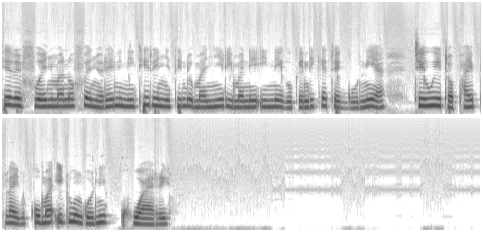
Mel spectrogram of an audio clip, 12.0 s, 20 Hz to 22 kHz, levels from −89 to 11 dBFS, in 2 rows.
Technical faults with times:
0.00-11.97 converter idle tones

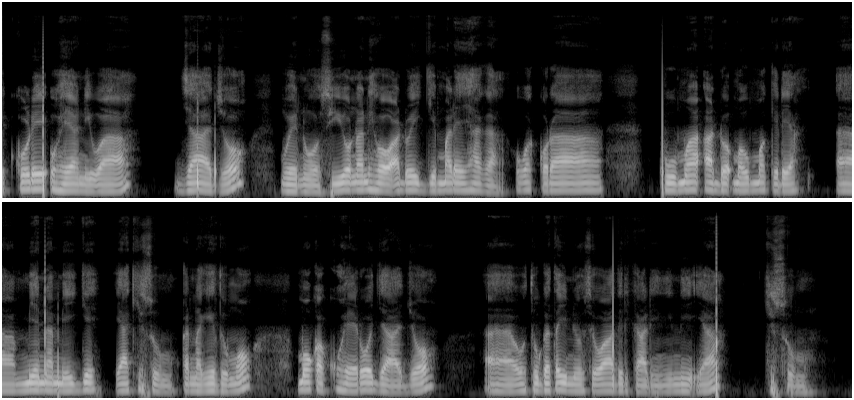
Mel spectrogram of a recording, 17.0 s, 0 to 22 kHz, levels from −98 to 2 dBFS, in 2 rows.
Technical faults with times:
0.41-0.43 loud pop
1.95-2.15 loud pop
6.60-6.62 loud pop
8.92-9.08 loud pop
14.60-14.63 loud pop
15.64-15.66 loud pop

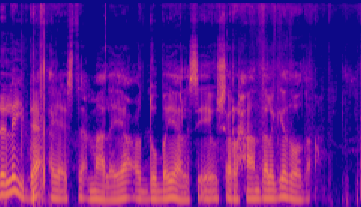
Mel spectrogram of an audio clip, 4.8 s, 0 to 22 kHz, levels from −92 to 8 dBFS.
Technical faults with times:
none

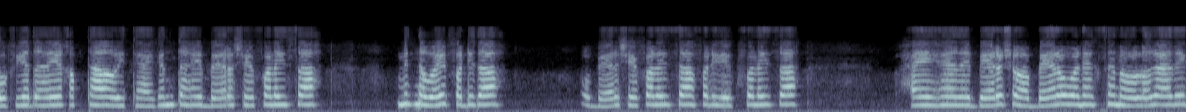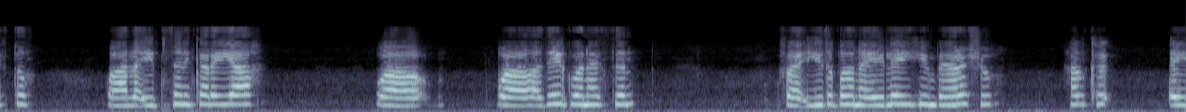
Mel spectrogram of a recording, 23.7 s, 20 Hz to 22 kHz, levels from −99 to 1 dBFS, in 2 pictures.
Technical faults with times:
0.00-23.73 Opus compression

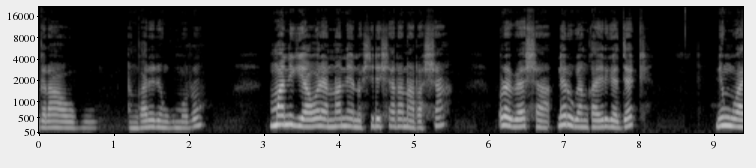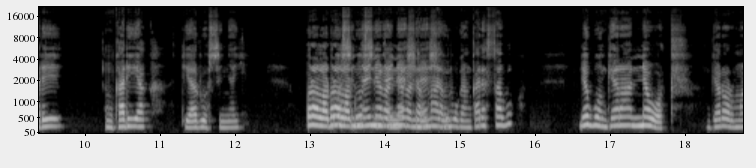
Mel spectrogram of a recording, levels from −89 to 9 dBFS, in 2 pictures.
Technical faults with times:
13.25-14.87 doubled audio track

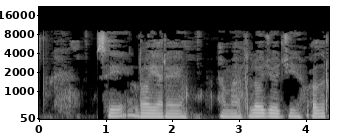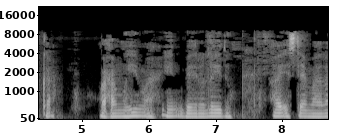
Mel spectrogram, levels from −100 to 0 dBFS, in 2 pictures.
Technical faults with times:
0.00-8.69 AAC compression

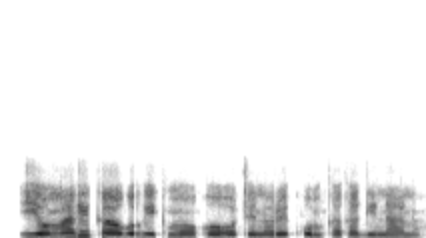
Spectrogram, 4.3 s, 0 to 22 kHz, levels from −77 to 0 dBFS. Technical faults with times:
0.00-4.26 AMR wideband (HD Voice) codec
1.33-1.40 lost AMR speech frames

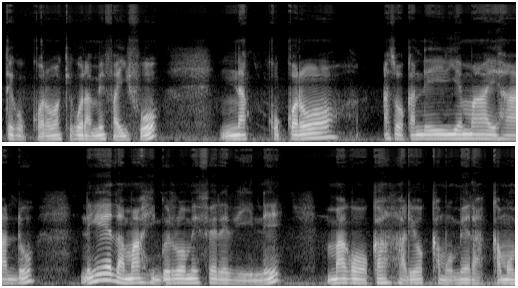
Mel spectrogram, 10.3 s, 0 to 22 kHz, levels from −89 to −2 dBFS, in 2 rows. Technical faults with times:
none

